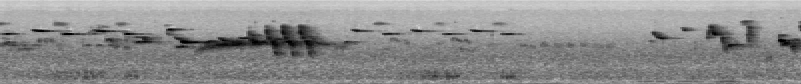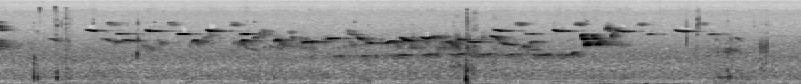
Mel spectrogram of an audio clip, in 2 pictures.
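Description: Faint songbird singing: quick high chirps and rapid trills, in bursts with a short lull about five seconds in.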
